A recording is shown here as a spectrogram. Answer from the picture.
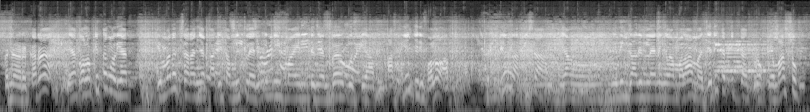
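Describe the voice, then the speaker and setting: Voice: mid-range voice, fast talker, heavy background noise. An esports analyst explaining the game in a conversational commentary style. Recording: loud music behind the voice. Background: loud music.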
